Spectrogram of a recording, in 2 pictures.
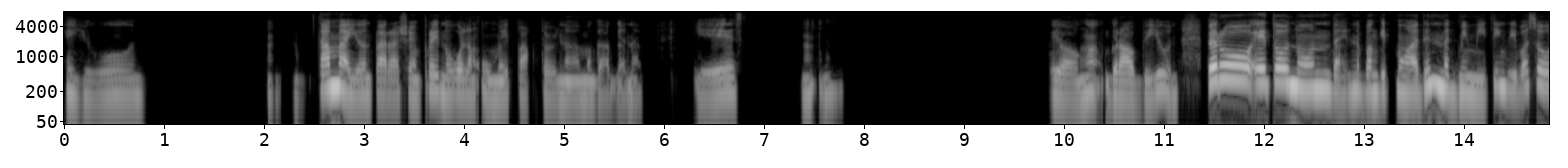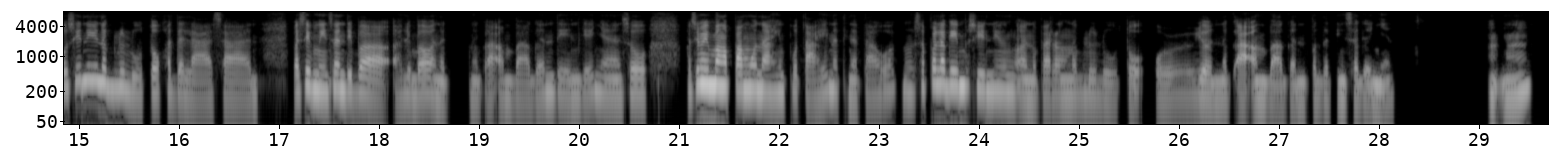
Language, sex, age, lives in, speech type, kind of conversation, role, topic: Filipino, female, 25-29, Philippines, conversation, podcast, host, Paano ninyo pinaghahandaan bilang komunidad ang Pasko o Noche Buena?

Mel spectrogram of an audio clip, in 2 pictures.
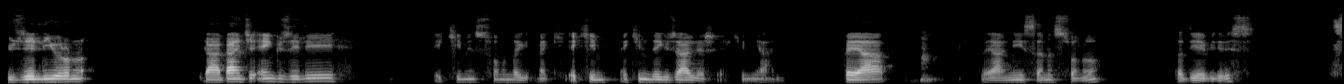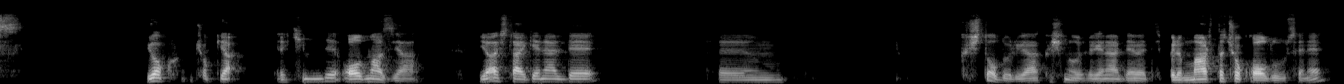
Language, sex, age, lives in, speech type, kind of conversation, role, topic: Turkish, male, 35-39, Spain, conversation, unstructured, none, Tatil planlarken nelere dikkat edersin?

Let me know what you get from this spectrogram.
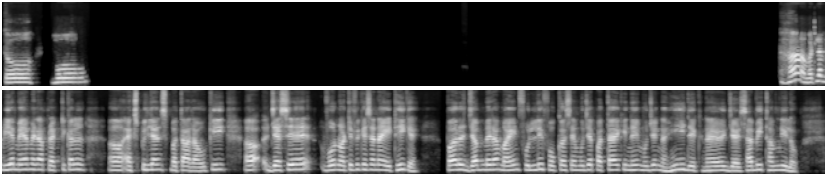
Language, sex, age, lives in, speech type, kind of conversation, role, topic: Hindi, male, 25-29, India, conversation, podcast, guest, Digital detox aapne kabhi kiya hai, aur aapka experience kaisa raha?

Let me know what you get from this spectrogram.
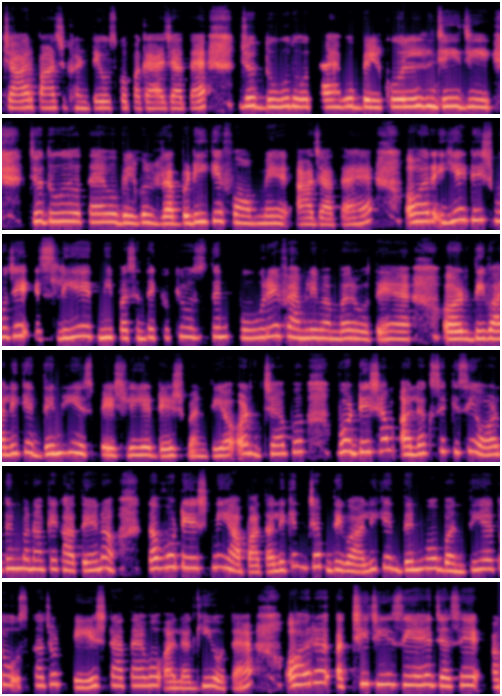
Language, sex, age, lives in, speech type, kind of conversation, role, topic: Hindi, female, 30-34, India, conversation, podcast, guest, कौन-सी खाने की डिश तुम्हें अपनी जड़ों की याद दिलाती है?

